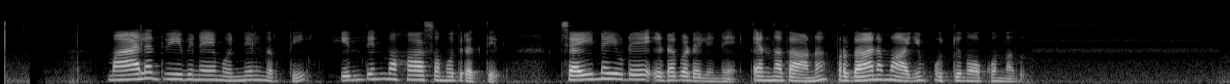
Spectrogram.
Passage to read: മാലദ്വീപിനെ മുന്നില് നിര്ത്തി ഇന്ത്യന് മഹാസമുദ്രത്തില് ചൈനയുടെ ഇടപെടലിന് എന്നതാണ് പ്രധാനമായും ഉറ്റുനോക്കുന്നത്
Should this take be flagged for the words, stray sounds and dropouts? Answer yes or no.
no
